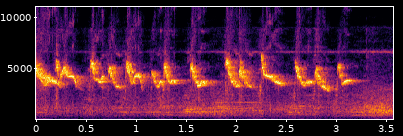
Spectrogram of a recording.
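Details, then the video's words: Lure song of an Oriental white-eye: rapid, evenly spaced high chirps, each slurring downward, in a continuous lively twitter lasting the whole stretch. "Tiếng chim mồi - Tiếng chim khuyên mồi hay nhất 2017"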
